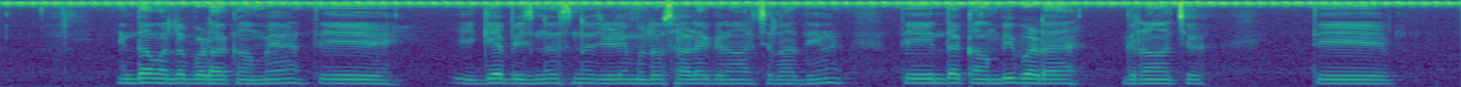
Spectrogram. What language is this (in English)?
Dogri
